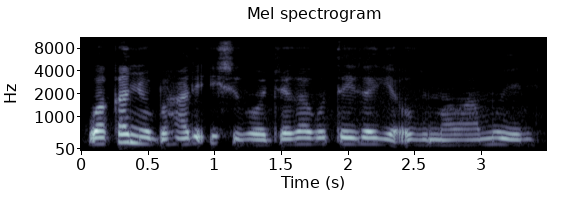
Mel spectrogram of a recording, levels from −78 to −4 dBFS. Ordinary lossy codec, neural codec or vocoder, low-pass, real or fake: none; none; 9.9 kHz; real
